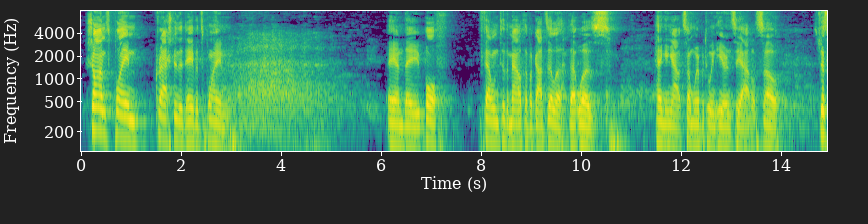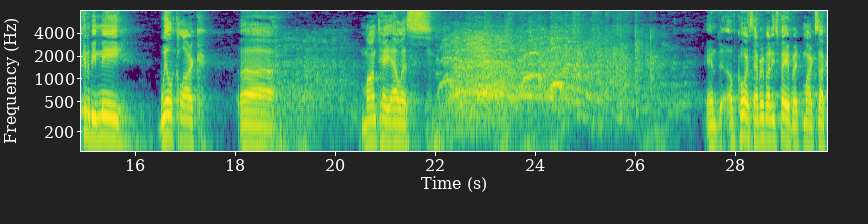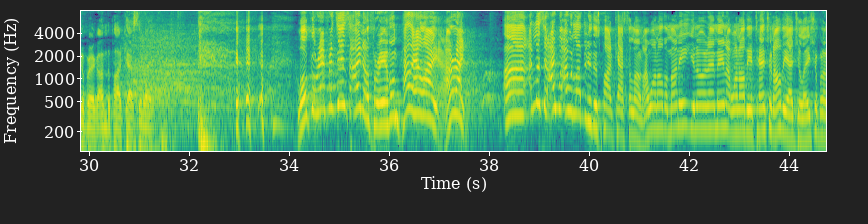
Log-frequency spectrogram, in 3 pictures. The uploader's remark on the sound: ITS ALL THE WAY LIVE IN SAN FRANCISCO! This was recorded live at The Great American Musical Hall in San Francisco.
